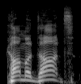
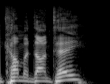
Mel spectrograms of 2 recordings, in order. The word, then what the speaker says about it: Commandant: Commandant. That's how you say it. Commandant. – Would it not be Commandante for Commander Tequila? – I don't know. Let's ask him so we can make sure we write on that.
